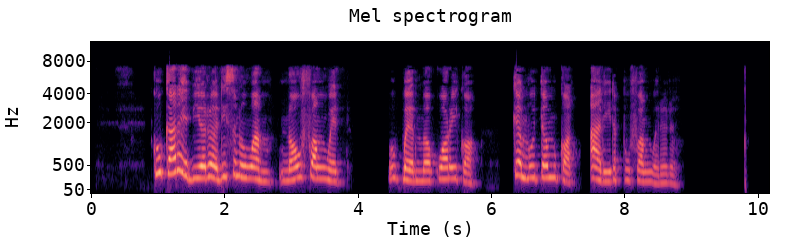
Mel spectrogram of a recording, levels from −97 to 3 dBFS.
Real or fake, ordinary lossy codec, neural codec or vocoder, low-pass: fake; AAC, 48 kbps; codec, 16 kHz, 16 kbps, FunCodec, trained on Chinese and English, 50 frames a second; 7.2 kHz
